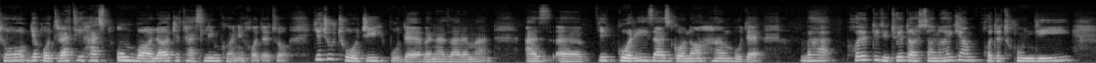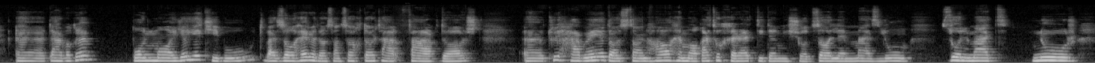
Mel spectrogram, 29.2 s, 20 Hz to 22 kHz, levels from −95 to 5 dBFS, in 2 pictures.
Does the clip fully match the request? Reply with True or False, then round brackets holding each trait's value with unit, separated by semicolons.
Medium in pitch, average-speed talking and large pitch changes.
False (180 Hz; 115 wpm; 2.9 semitones)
